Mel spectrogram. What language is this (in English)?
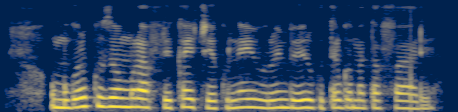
Kinyarwanda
